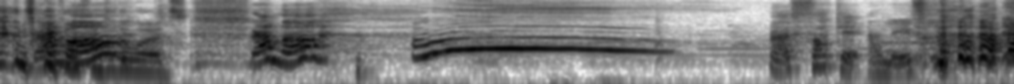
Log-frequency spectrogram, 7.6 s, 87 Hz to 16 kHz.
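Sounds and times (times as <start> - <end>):
speech: 0.2 - 3.5, 5.8 - 7.6
person imitating a wolf howl: 3.1 - 5.1.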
